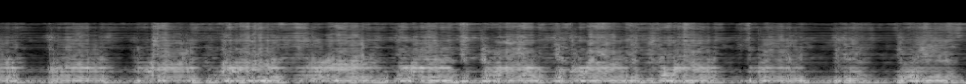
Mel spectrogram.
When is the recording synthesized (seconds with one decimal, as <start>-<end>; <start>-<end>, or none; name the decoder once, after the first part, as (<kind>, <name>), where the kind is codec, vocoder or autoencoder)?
0.0-9.7 (vocoder, HiFi-GAN)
